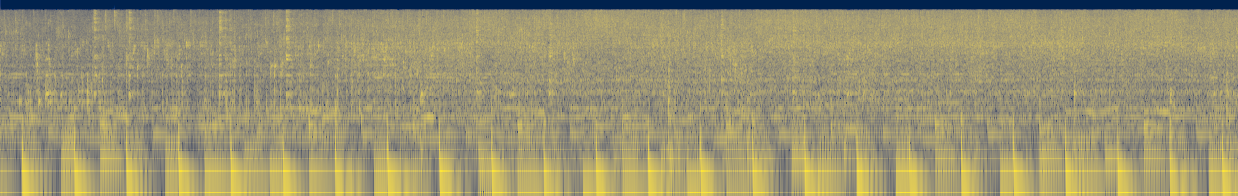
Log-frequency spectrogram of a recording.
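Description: Whole chillies, shallots, garlic and other spice-paste ingredients sizzling as they hit hot oil rendered from chicken skin in a metal pot and are stirred with a metal spoon. Scrapes and clinks of the spoon in the first few seconds, then a steady sizzle.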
